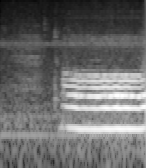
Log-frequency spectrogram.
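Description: Unaccompanied voices holding one steady sung note, coming in about a second in after near-quiet room tone.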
